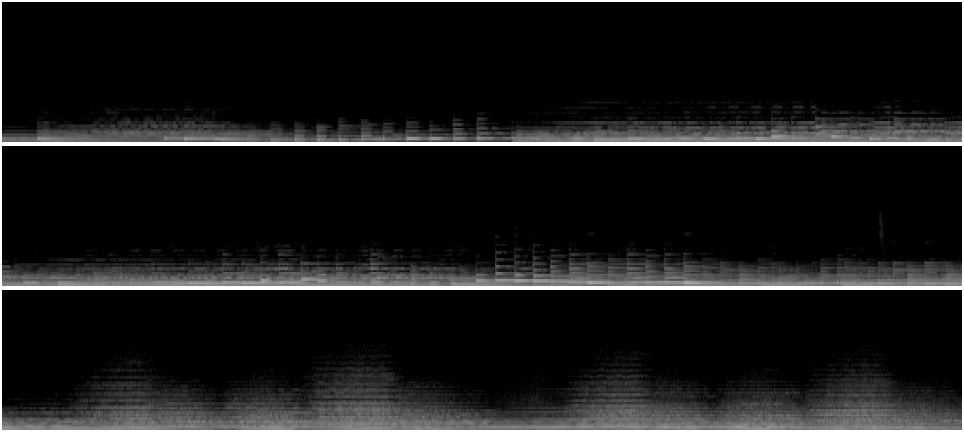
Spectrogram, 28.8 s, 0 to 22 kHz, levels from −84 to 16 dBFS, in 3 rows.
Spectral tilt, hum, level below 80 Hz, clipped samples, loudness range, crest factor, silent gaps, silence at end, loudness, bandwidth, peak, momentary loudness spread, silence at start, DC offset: -6 dB/octave; none; -60 dBFS; under 0.1%; 7 LU; 18 dB; none; 0 s; -32 LUFS; 10 kHz; -14 dBFS; 11 LU; 0 s; under 0.1%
